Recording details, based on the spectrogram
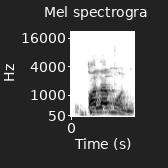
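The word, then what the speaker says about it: قلم: কিতাবুন একটি বই, কিতাব কিতাবুন একটি কিতাবুন একটি কিতাবুন বই, একটি বই, কলামুন একটি কলম। কলামুন কলামুন কলামুন কলামুন একটি কলম, হ্যাঁ, কলাম কলামুন বলতে টান হবে না, কলামুন একটি কলম কলম।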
